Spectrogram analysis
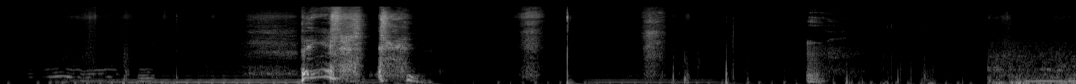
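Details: Male's natural sneezes, recorded on a smartwatch. He has not been ill and it is not allergy season. Several sharp, explosive sneeze bursts with quiet gaps between and a low background hum; ordinary random sneezes.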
